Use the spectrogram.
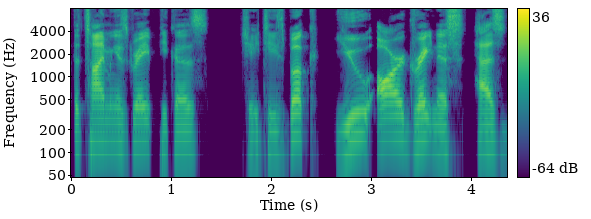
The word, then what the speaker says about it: Tsui: episode of MIM time here we have today JT s is that how I pronounce it that is how you pronounce it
